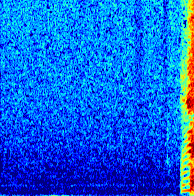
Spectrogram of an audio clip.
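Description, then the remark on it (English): Nearly silent for almost two seconds, with only a faint low hum, then a sudden loud, sharp sneeze bursts out right at the end and is cut short. “One more second, because I think I got a sneeze again.”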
